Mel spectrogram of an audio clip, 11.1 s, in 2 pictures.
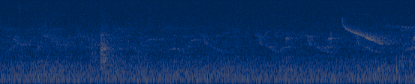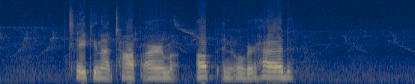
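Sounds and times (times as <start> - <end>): birds chirping: 0.0 - 11.0
low steady hiss: 0.0 - 11.0.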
